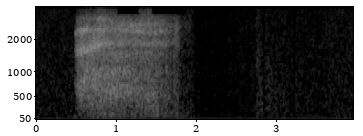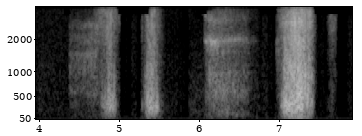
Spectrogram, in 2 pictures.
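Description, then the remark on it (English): A long breathy inhale followed by a cluster of short, sharp nasal sniffles, fairly loud, with the last one the strongest. No one speaks. “Yeah, just got a bit of a sniffle.”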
